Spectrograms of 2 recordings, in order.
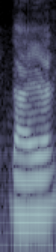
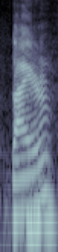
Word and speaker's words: Daher: now you're here and I'm pronouncing that right daher Dyer yep Dyer okay tell me about this new airplane well here we have the new 2023 TBM 960.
